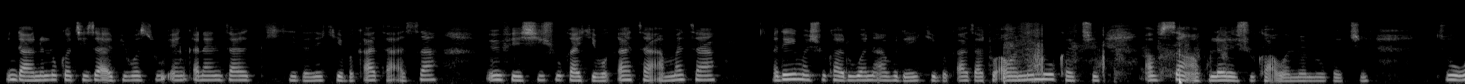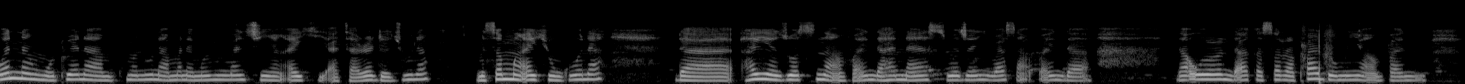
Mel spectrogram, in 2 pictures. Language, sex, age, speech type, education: Hausa, female, 46-60, spontaneous, tertiary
